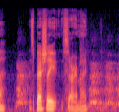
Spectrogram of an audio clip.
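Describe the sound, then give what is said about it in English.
Hounds bark a few times in quick succession, loud, each bark sharp and throaty, separated by short pauses with faint rustling background noise. “My hounds will bark at anything that moves.”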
